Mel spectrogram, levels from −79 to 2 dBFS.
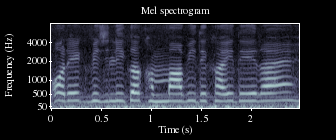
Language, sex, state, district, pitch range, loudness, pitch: Hindi, female, Jharkhand, Sahebganj, 255-270 Hz, -22 LUFS, 265 Hz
